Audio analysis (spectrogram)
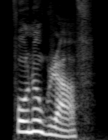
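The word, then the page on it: फ़ोनोग्राफ़: fonogrāf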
